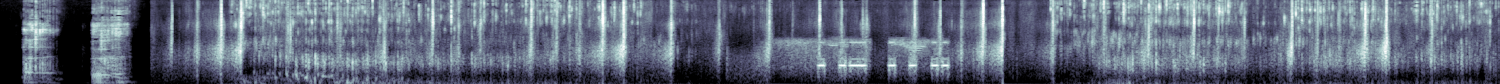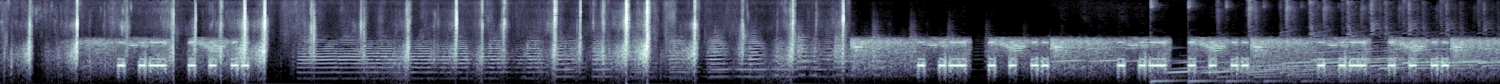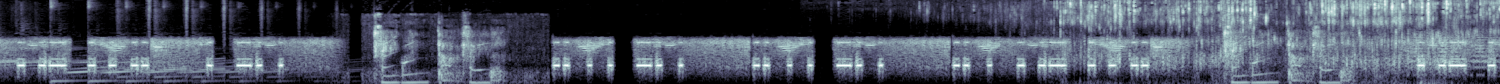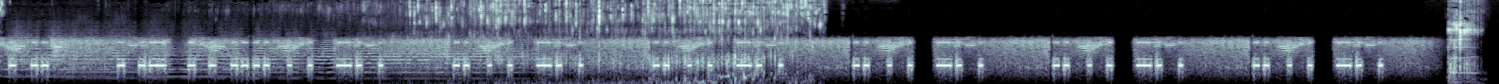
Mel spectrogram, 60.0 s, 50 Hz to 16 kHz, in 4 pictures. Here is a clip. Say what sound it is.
ASPM - A10 Part 1
synthesis, sampling, analysis, transformations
